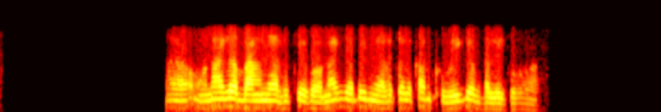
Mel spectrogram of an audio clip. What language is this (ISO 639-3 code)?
sat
